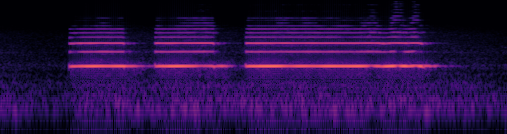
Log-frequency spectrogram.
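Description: A recorder sounds the note A in three sustained, steady tones, the first two short and separated by brief gaps, the last held longer, clear and close with no talking.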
